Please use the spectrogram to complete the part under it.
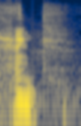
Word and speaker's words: Henk: I knew it from reading articles in Retro Gamer magazine, reading interviews with, Hank? H-E-N-K? – Yeah, they say Hank? It Hank. They it say sounds like Hank. – Yeah, it sounds like Hank, but it's spelled H-E-N-K.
